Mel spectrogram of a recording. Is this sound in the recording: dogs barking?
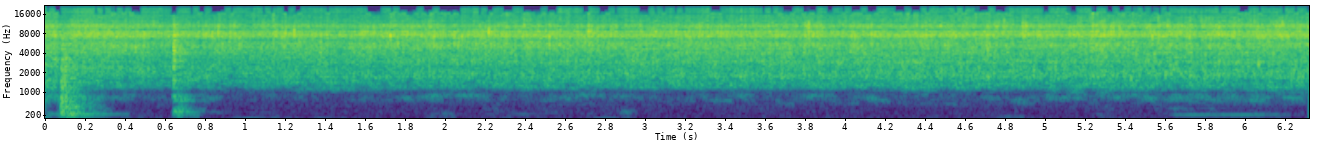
no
